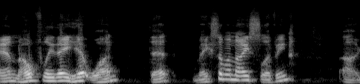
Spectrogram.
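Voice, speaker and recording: Vocal fry runs through this man's speech, delivered at a fairly quick pace. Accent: American. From US Midwest, Iowa. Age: 70s. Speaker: war veteran and business executive. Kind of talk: podcast interview. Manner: hesitant with fillers and repetitions.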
